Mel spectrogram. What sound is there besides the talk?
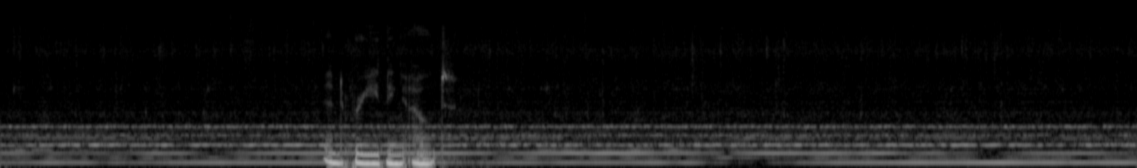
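rain falling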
